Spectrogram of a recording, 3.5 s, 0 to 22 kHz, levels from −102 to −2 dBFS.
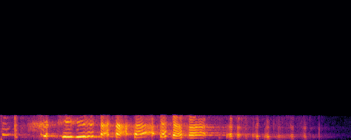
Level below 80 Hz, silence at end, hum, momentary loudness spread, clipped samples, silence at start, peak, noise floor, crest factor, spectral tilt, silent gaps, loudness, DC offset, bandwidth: -70 dBFS; 0.6 s; none; 18 LU; under 0.1%; 0 s; -4 dBFS; -53 dBFS; 20 dB; -4.5 dB/octave; none; -20 LUFS; under 0.1%; 4 kHz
